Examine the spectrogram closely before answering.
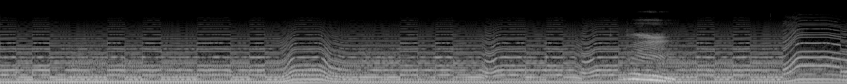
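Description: An Oberheim TVS Pro, a two-voice analog synthesizer based on two SEM engines, plays a demo of thick, buzzy sustained tones, with several pitch dips and a gliding filter sweep, loud and steady throughout with no talking.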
